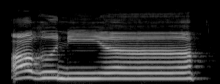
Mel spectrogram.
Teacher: ये मद जो है मद मुत्तसिल है, इसकी मिकदार जो है 4 हरकत के बराबर है, तो हम इसे 4 हरकत के बराबर खींच के पढ़ेंगे।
